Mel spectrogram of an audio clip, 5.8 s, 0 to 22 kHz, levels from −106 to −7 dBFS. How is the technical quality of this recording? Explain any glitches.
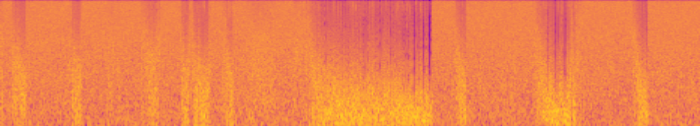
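The quality is very poor: the recording is unusable as heard because one fault runs through it from start to finish. That fault is samples built from the wrong bytes. The bytes making up each sample have been joined in the wrong order or at the wrong offset, so the rapidly changing low-order bits end up as the dominant part of every value. The speech becomes a loud, harsh roar of broadband noise, close to white on the louder sounds.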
